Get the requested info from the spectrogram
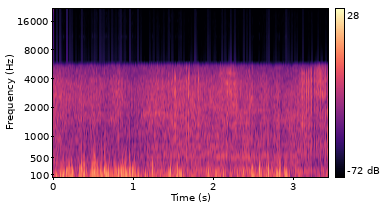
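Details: Dark honey bees in a top-bar hive during a brief September colony inspection, brood on three combs; low droning hum with pulsing bursts as combs are handled, faint music in the background.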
